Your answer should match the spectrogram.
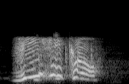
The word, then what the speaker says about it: vehicle: And vehicle. – Vehicle, I know. – It's a silent H, people.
